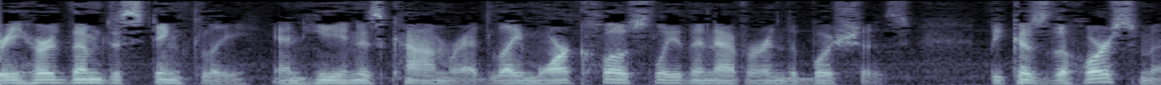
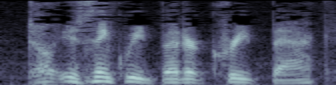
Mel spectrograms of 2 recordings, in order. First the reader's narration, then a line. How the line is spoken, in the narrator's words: he whispered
